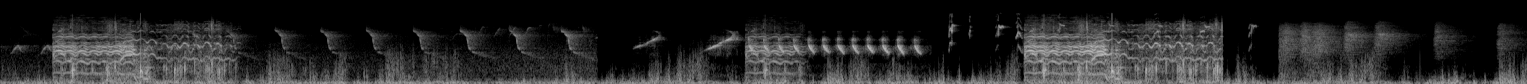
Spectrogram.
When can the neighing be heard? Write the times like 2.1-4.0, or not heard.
0.5-2.4, 7.5-8.1, 10.2-12.2.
